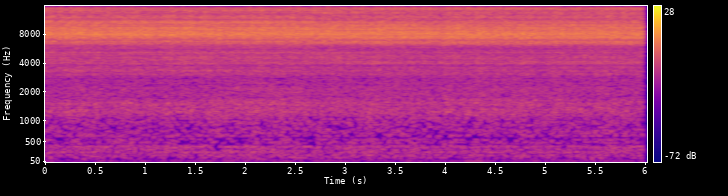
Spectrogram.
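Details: Worcester Bosch 38 CDi boiler system after draining and refilling, radiator hot at the bottom and cold on top: a steady, even, non-pulsing hiss from the open bleed valve as trapped air vents. Afterward the radiator warms and pressure drops from above 1.5 to just over 1 bar.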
